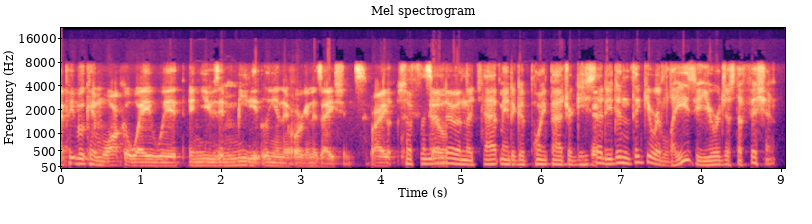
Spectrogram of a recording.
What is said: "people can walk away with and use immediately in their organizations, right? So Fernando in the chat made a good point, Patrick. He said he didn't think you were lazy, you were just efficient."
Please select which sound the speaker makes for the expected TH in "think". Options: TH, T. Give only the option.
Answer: TH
